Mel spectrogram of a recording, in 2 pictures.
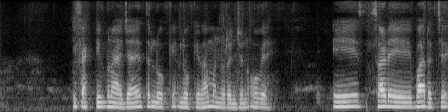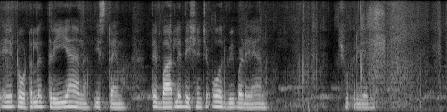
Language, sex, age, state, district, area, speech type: Dogri, male, 18-30, Jammu and Kashmir, Kathua, rural, spontaneous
